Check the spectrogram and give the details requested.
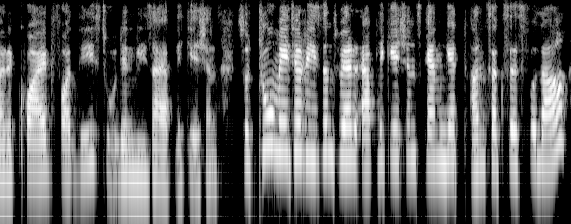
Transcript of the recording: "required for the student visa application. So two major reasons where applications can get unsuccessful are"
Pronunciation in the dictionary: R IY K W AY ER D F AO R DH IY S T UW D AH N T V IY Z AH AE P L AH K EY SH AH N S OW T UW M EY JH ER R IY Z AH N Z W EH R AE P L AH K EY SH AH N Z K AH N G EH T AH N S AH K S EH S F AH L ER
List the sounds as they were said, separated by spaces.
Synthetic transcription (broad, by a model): R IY K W AY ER D F AO R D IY S T UW D AH N T V IY Z AH AE P L AH K EY SH AH N S OW T UW M EY JH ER R IY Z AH N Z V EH R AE P L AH K EY SH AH N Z K AH N G EH T AH N S AH K S EH S F AH L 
